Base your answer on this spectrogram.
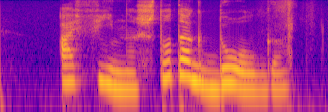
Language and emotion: Russian, angry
